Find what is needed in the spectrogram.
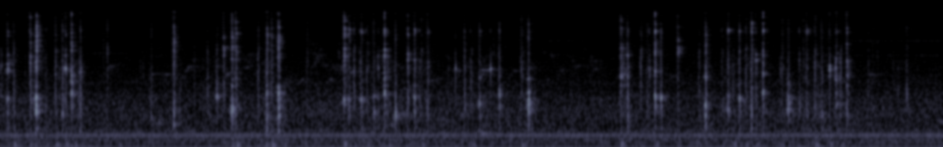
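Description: Typing on a computer keyboard: irregular runs of key clicks with short pauses between them, over a faint steady hum.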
